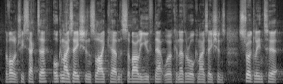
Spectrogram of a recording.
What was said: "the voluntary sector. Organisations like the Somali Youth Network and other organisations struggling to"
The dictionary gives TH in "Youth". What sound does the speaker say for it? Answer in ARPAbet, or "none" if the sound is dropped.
TH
